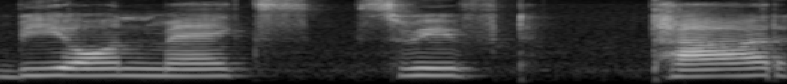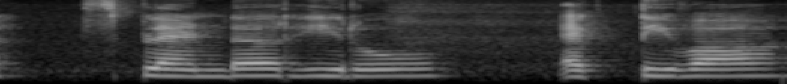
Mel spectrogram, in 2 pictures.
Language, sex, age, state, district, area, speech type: Goan Konkani, female, 18-30, Goa, Murmgao, rural, spontaneous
